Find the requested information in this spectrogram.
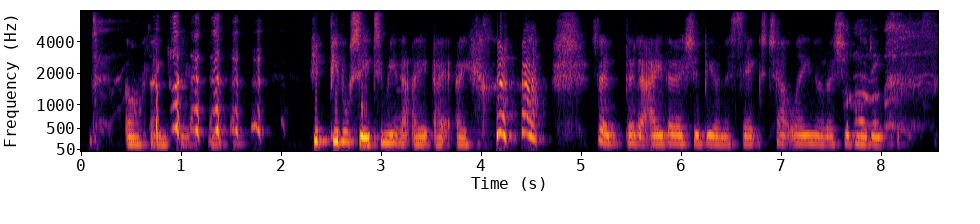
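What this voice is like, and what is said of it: Scottish accent. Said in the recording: “I love your Scottish accent.”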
